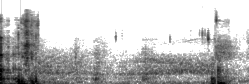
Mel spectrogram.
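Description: Quiet room tone with a few soft low thumps in the first half second, then faint and fairly even.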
